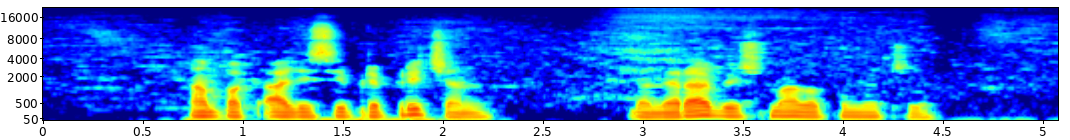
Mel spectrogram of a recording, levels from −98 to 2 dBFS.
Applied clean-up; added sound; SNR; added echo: classical method Wiener filter.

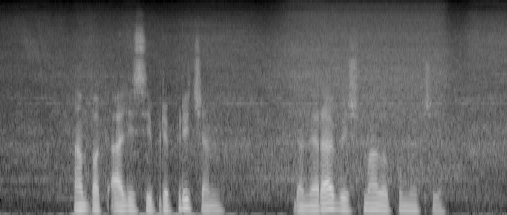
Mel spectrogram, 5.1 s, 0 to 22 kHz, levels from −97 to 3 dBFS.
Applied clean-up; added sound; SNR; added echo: none; Domestic sounds, home sounds; 11 dB; none.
